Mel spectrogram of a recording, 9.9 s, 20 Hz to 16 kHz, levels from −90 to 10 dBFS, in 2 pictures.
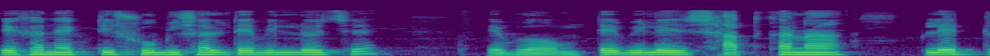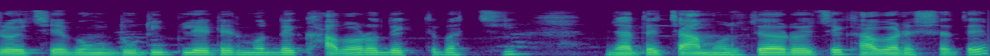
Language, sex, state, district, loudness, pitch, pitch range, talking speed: Bengali, male, West Bengal, North 24 Parganas, -18 LUFS, 130 Hz, 120-135 Hz, 140 wpm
